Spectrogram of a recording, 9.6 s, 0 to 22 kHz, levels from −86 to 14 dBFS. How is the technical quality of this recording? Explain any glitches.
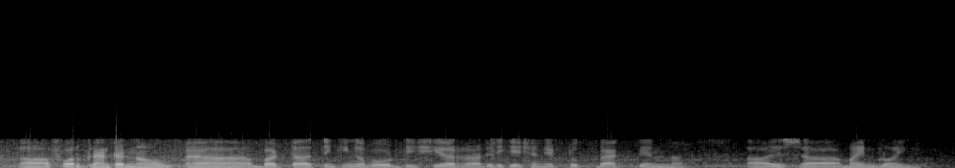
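The recording is limited by plainly audible iLBC codec damage across the whole speech clip. This narrowband VoIP codec codes each frame's excitation independently, and the roughness fits 30 ms frames at around 13 kbps. Nothing above 4 kHz survives, so the speech sounds clear but boxy, slightly gritty and synthetic. A spectrogram shows a hard ceiling at 4 kHz with empty space above it.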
